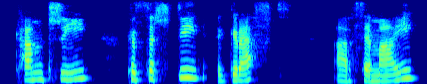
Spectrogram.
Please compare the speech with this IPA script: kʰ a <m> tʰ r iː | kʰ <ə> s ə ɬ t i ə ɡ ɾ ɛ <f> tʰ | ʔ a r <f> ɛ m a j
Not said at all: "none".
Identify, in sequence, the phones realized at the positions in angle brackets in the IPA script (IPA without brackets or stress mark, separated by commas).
m, ə, f, θ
